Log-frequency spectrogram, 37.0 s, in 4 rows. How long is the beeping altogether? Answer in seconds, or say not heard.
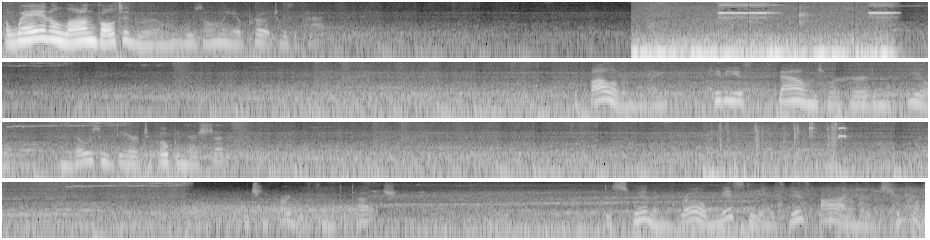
4 s.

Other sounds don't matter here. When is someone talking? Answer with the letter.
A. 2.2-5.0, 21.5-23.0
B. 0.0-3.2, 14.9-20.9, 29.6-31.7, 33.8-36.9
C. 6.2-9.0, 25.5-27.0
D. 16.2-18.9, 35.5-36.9
B.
